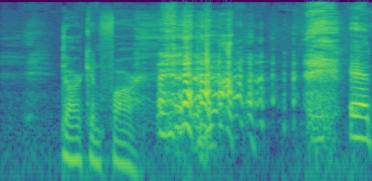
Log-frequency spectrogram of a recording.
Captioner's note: laughing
